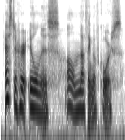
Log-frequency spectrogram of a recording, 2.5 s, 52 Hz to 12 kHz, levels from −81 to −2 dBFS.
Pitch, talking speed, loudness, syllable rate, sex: 180 Hz, 190 wpm, -17 LUFS, 5.2 syllables/s, female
